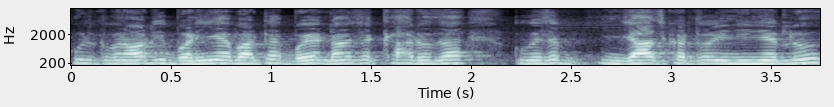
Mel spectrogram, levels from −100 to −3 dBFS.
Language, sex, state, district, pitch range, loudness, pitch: Bhojpuri, male, Bihar, Muzaffarpur, 170-185 Hz, -16 LUFS, 175 Hz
